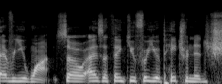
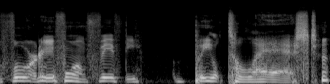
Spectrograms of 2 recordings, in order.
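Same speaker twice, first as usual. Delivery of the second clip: rural country voice. Reading a ford truck ad script aloud, in a country voice. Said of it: "I guess I have a good country voice".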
